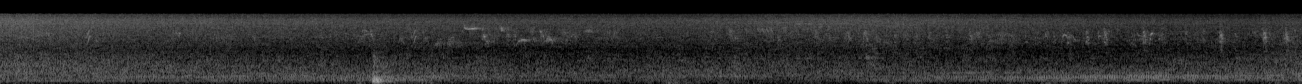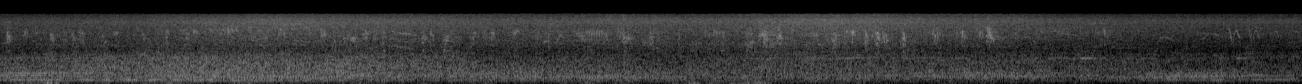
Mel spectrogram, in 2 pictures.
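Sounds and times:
steady outdoor hiss: 0.0s - 26.0s
small birds chirping: 0.1s - 26.0s
low thump: 3.7s - 4.1s.

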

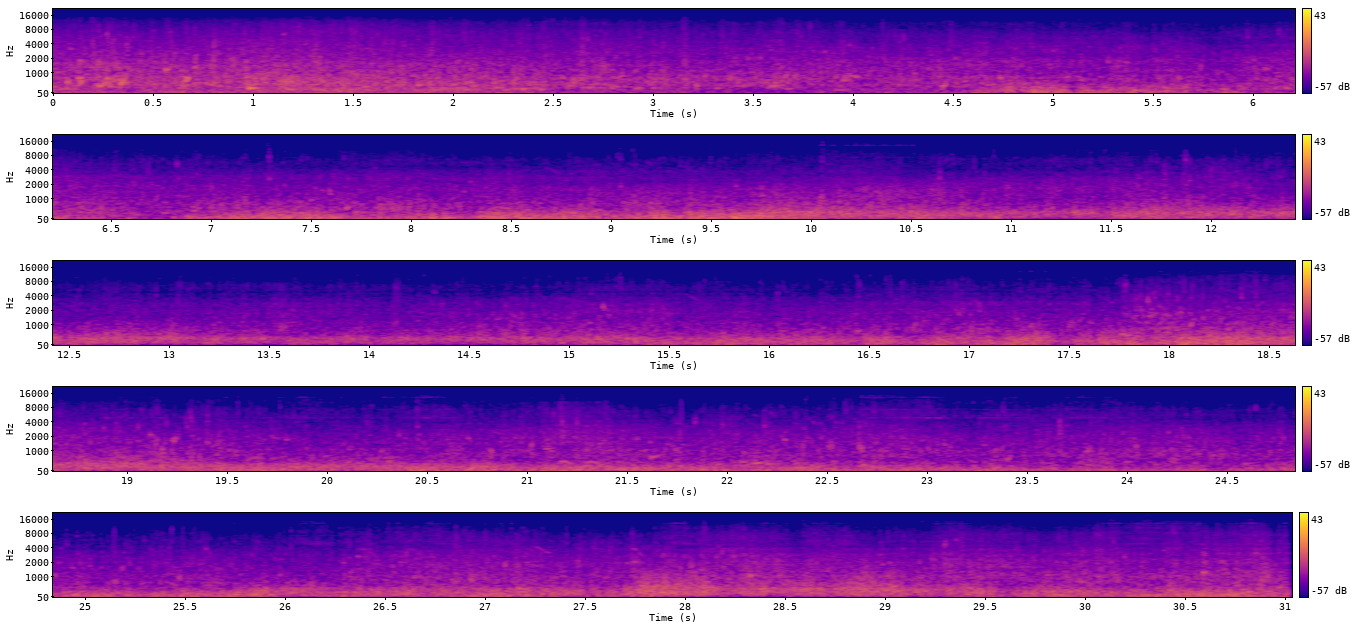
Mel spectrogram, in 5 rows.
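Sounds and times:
river water flowing: 0.0s - 7.0s
wind noise on microphone: 0.0s - 31.0s.

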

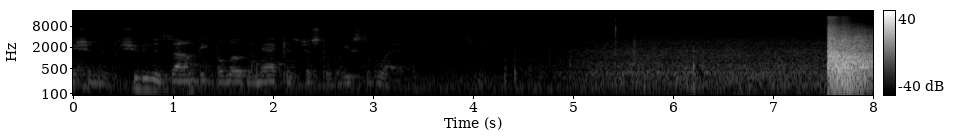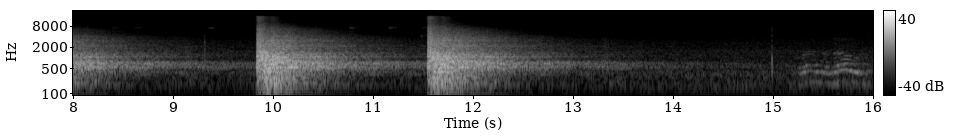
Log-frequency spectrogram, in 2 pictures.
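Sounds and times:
gunshots echoing indoors: 7.5s - 15.0s.

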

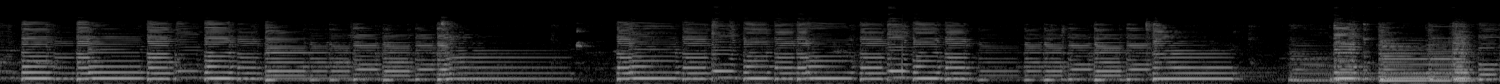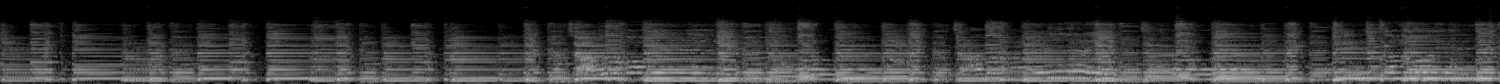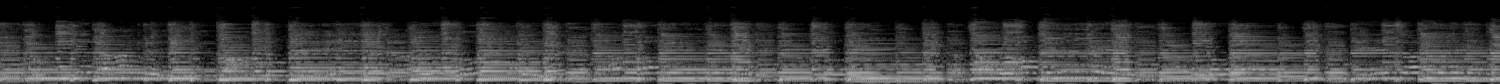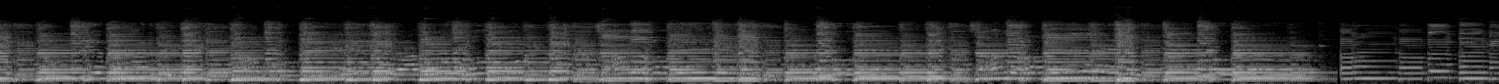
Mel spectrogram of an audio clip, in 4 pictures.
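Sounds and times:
acoustic guitar playing: 0.0s - 59.9s
man singing: 14.5s - 58.5s.

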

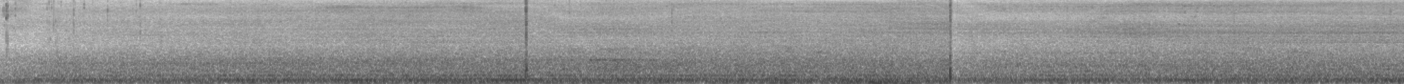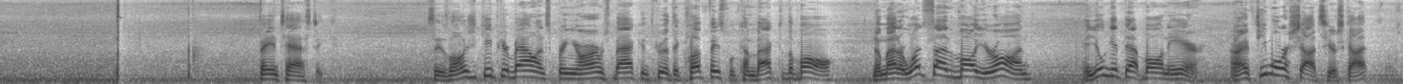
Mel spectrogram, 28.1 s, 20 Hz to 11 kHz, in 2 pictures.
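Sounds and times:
distant traffic hum: 0.0s - 28.0s
golf club striking ball: 5.2s - 5.5s, 15.2s - 16.2s.

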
